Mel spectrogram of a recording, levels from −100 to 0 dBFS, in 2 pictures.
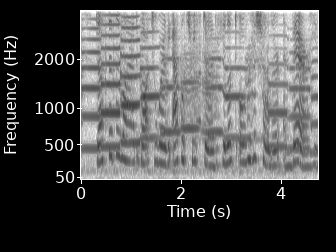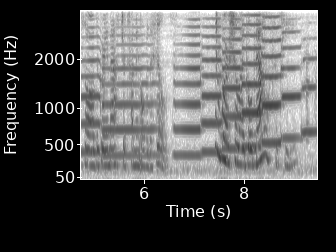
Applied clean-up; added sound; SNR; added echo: none; Trumpet; -1 dB; none.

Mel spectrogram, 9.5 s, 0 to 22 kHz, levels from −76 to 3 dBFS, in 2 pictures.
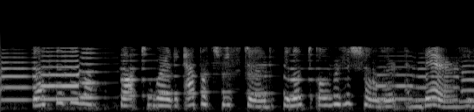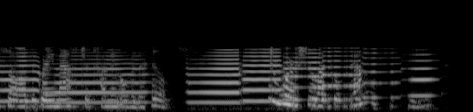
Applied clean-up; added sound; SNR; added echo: neural mask model RNNoise.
